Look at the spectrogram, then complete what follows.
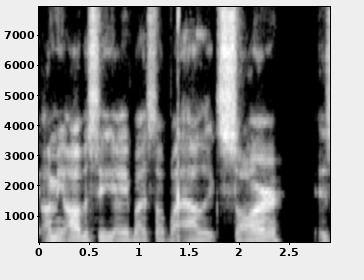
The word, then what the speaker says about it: Sarr: I mean, I feel like obviously everybody's talking about Alex Sarr is how you say his name.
